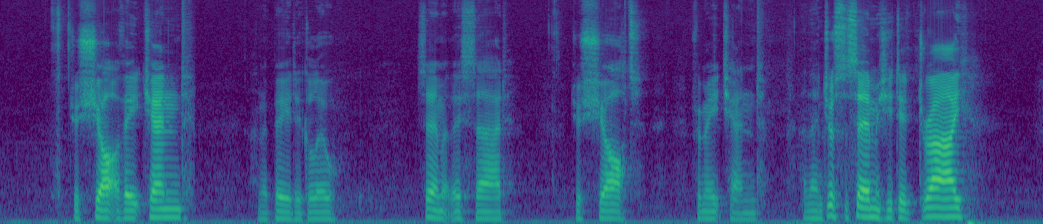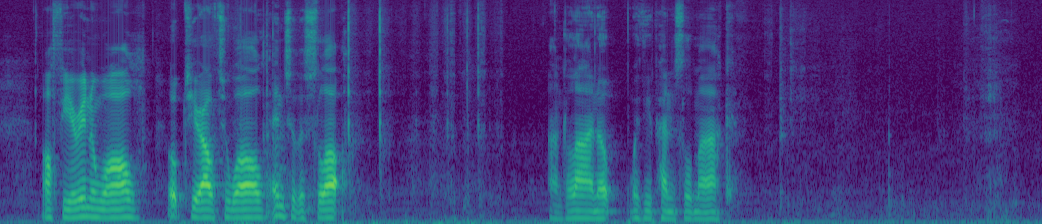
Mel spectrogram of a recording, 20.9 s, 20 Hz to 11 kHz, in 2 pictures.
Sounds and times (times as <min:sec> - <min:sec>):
Speech: 0:00.7 - 0:03.4, 0:04.2 - 0:09.8, 0:10.8 - 0:14.0, 0:15.9 - 0:17.8.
